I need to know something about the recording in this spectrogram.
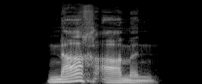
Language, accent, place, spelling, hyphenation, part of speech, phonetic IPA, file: German, Germany, Berlin, nachahmen, nach‧ah‧men, verb, [ˈnaːxˌʔaːmən], De-nachahmen.ogg
- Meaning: to copy, imitate, emulate (a person or thing)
